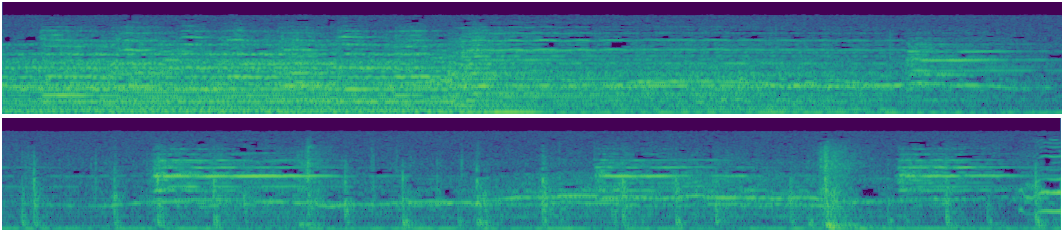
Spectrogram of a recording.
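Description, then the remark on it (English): A bell rings over and over, rung by a woman, each loud strike leaving a sustained, shimmering tone that overlaps the next, with no voices present. “She's been ringing the bell.”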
